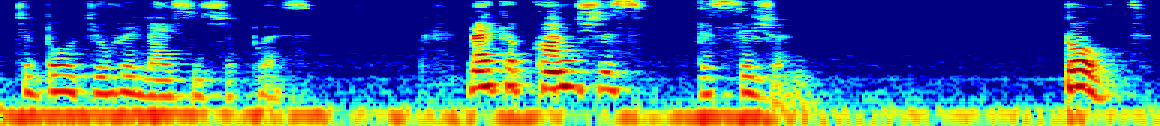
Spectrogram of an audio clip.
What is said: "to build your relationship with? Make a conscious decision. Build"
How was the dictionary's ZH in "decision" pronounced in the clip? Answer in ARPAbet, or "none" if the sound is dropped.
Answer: ZH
